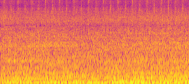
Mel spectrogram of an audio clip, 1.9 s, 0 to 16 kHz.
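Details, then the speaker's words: 1991 BMW E30 318is, M42 engine, about 200,000 miles, idling after timing chain guides were replaced with later M44-style guides to cure ticking: steady, even smooth low rumble with no ticking, rattle or misfire; cooling fine, no leaks, runs great. "It's cooling just fine. And it runs great."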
